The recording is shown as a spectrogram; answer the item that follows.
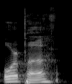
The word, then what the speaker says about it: Orpah: I feel like Oprah's Her first name was spelled Orpah, O-R-P-A-H, on her birth certificate. But people mispronounced it regularly, and so Oprah stuck.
